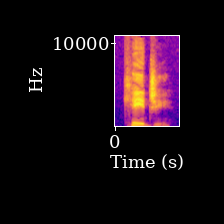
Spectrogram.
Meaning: 1. Wary, careful, shrewd 2. Uncommunicative; unwilling or hesitant to give information
- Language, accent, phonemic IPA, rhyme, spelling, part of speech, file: English, US, /ˈkeɪd͡ʒi/, -eɪdʒi, cagey, adjective, En-us-cagey.ogg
